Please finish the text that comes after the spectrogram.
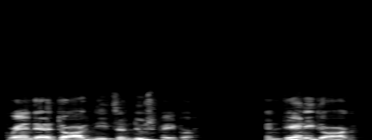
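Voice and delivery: ordinary delivery, nothing marked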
